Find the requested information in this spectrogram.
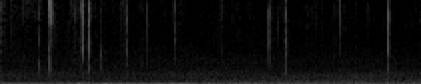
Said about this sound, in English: I don't know if you can hear it, but the actual wheat is snicking.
